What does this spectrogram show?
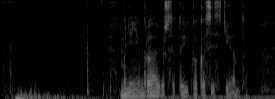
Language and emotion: Russian, sad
